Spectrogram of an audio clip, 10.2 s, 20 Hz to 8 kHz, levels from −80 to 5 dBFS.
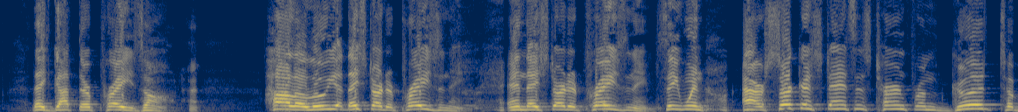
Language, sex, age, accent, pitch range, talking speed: English, male, 60-79, American, 170-245 Hz, 135 wpm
